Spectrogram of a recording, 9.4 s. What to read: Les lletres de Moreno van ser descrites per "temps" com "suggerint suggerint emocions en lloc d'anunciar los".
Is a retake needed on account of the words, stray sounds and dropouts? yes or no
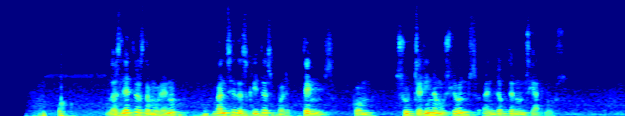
yes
